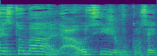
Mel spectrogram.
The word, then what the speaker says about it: estomac: pour estomac attention à estomac là aussi je vous conseille d'aller le voir dans le dictionnaire parce qu'estomac a une consonne muette qu'on prononce dans le sud de la France parfois 4 est-ce que c'est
